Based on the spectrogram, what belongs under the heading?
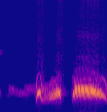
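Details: Spotted dove in the morning, answering a rival, giving a short rising coo that slurs into a quieter note, then a long pulsing, quavering coo that drops off at the end.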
